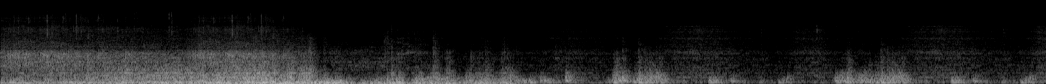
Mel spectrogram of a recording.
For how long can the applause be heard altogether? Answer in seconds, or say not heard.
3 s.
